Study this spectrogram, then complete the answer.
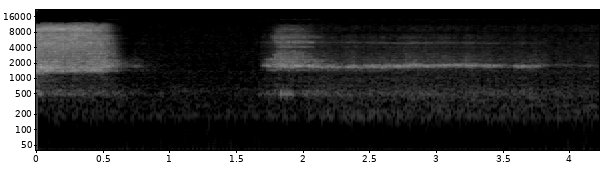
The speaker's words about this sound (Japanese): はい、深呼吸です。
